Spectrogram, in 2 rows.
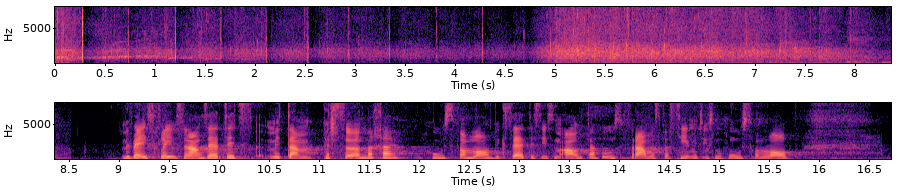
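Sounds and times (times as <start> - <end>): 
audience applause: 0.0 - 8.5
speech: 9.0 - 16.1.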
